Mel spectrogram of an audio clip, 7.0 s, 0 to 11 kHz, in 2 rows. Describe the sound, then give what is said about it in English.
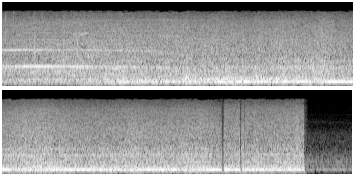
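A field of 27 IndyCar race car engines starting up on pit road in Detroit roars together in a loud, steady, dense drone with a low mechanical hum, sustained for several seconds before cutting off abruptly. “All right, the field of 27 roars to life on pit road.”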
